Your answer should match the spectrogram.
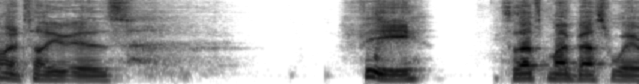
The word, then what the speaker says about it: phi: It's this letter, in Microsoft Word, but phi, right?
